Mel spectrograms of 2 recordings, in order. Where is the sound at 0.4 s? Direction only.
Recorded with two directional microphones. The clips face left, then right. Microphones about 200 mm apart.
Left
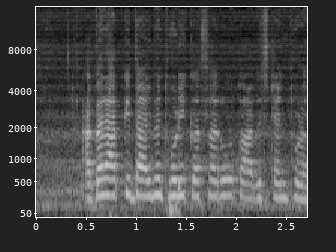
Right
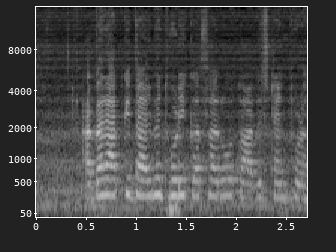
50° left (ahead or behind).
